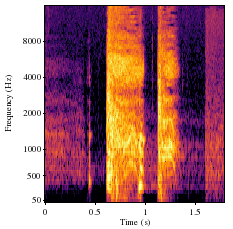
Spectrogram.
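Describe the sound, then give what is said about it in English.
Two harsh, forceful coughs from a pastor in quick succession, loud, preceded by a short throat catch and followed by a softer breath or cough fading out. “I'm really over this cough, guys.”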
